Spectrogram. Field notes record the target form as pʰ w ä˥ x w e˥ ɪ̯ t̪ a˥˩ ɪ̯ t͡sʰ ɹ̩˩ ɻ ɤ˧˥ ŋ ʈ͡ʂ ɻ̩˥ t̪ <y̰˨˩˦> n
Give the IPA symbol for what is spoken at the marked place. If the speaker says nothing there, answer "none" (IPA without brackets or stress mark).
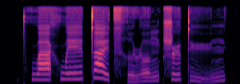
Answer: y̰˨˩˦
